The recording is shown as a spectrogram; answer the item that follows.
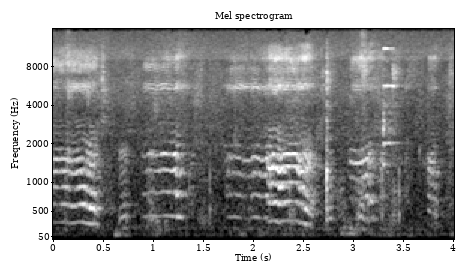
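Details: White Swiss Shepherd Dog puppies, 13 days old, giving overlapping high, tonal whines and squeals. The calls come in short rising and falling bursts, several at once, with faint background rustling.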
